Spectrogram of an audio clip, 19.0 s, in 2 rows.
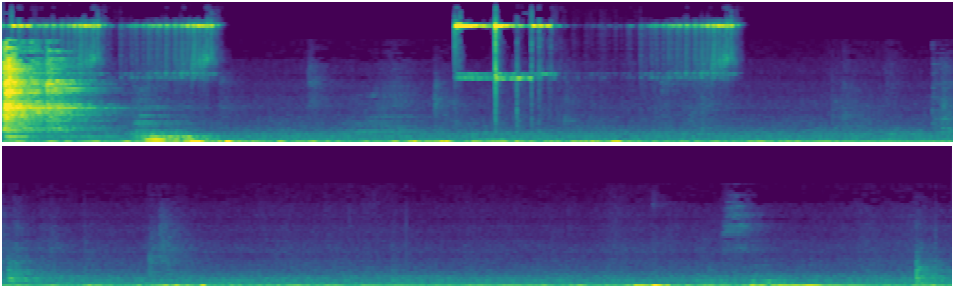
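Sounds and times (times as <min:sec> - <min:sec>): bright metallic jingle: 0:00.0 - 0:02.2, 0:04.6 - 0:07.4.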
